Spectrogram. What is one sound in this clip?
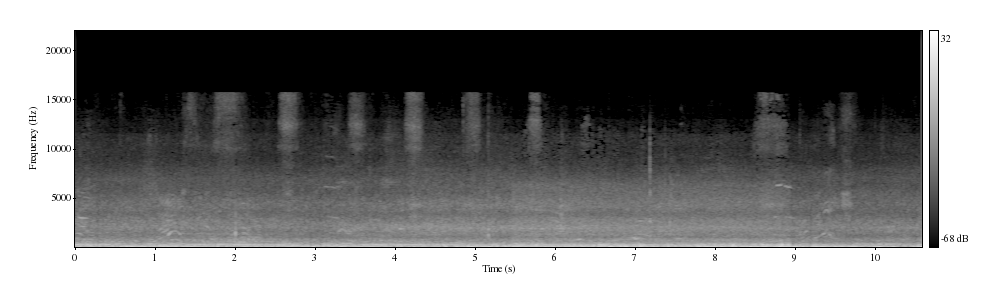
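Wind gusts across an open beach outdoors.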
